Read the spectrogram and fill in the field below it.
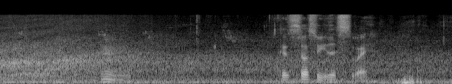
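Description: A young man speaks casually close to a microphone.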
